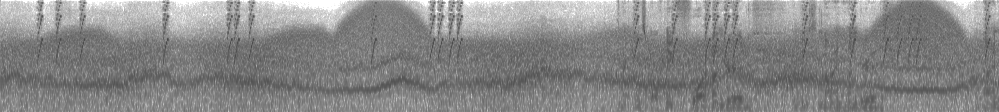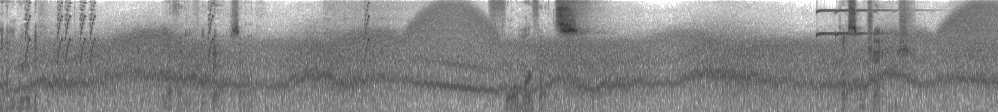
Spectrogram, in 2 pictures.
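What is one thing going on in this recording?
Short electronic menu blips click now and then.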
